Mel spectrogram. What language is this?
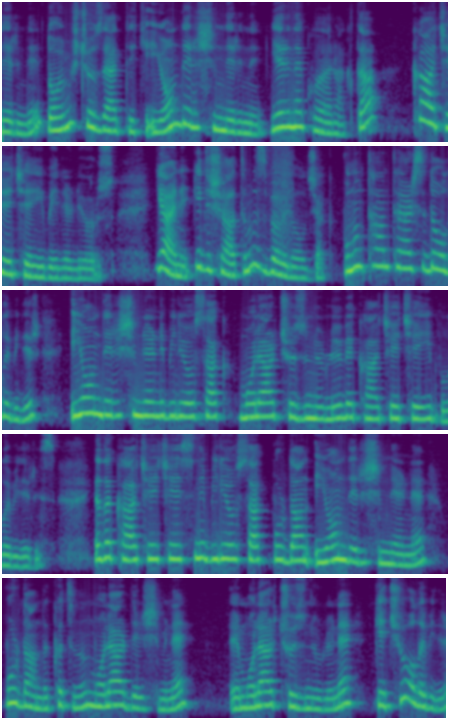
Turkish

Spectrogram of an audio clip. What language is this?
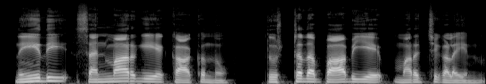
Malayalam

